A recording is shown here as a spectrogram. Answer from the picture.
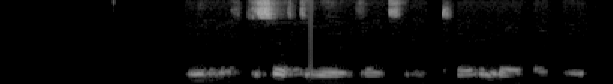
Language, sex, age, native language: Icelandic, male, 20-29, Icelandic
